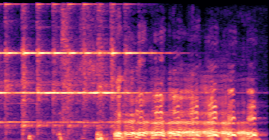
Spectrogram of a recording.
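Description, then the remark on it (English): A small bell rings with a bright, sustained metallic shimmer, struck rapidly several times at first, while a voice murmurs or laughs underneath through the rest of the moment. “So he can understand the importance of the bell.”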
